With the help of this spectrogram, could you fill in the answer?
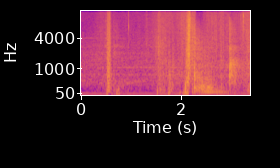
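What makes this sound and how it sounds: A TaylorMade P730 solid forged steel blade 9 iron strikes golf balls four times, each hit a short, sharp thud with a brief ring. The strikes sound solid and normal, much firmer than the hollow P790 head.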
